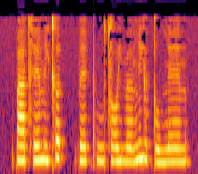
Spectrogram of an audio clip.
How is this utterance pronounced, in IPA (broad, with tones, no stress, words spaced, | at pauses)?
paː˨t͡sʰɛː˨˧me˨jkʰɐ˥t̚ | pɛː˨˥k̚pʰuː˨ t͡sɔː˨jmœː˨ŋe˥j ɵ˧t̚ t̪o˨wŋɛː˧m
